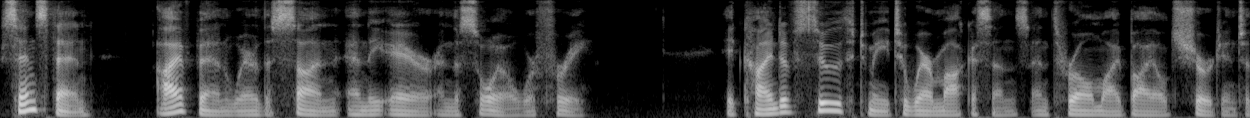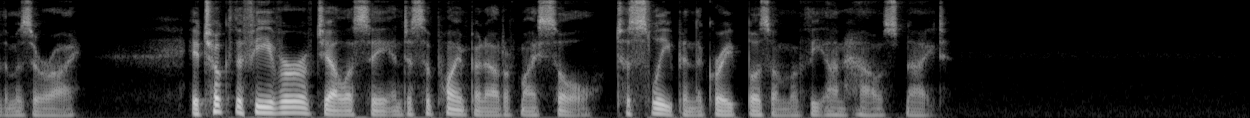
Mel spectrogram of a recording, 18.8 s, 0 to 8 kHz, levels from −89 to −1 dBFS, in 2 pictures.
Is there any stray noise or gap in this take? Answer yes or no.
no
